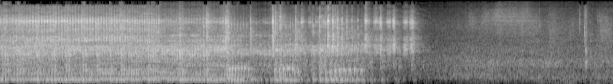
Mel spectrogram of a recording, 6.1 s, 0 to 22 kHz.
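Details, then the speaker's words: Kawasaki F7 Bushwacker two-stroke on its first startup attempt after the carburetor, muffler, electrical and battery were installed, ignition on and choke on: a small engine buzzing and popping evenly, revving up and down before dropping away. It sounds healthy and runs normally. "Got the ignition on, choke down. Oh, that's sounds good."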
